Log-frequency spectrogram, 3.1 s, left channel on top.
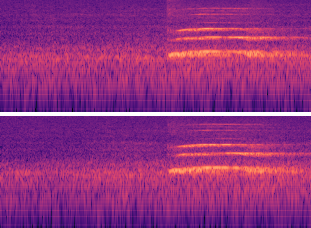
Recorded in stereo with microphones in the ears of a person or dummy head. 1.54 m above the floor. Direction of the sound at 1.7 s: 80° left.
